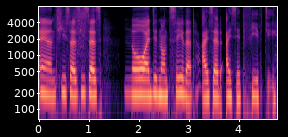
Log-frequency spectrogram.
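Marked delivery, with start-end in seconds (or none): 1.7-4.8 imitated Russian accent. Retelling what the Russian guy said back: Russian accent. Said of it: "That is my Russian accent".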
